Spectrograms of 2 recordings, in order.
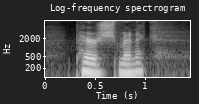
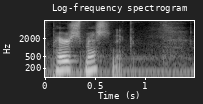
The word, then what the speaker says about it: Peresmeshnik: stretches across your face as you watch the parachmenic i said it wrong wait paris smash i was so close parish mishnik grows smaller as you get further away boom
